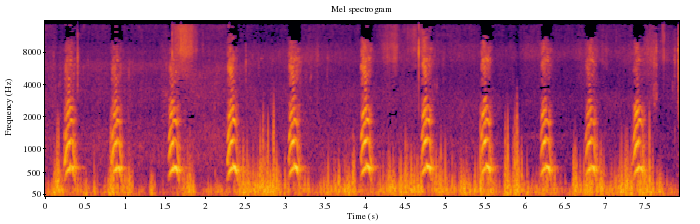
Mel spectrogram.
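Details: April 2015, the dog Malic barks at rocks in a favourite game, sharp harmonic barks repeated steadily about every three quarters of a second, eleven in all, over low rustling and scuffing noise between them.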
